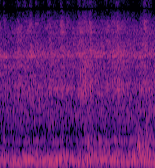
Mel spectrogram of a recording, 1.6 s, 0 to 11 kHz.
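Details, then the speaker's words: Supercharged Mustang GT, allegedly over 600 hp, tuned by several shops: deep, uneven, lumpy idle with unsteady low pulses; reportedly only runs decently in cold start mode, cause not yet found, rough running. "But as you can hear, it isn't running that well and allegedly, it only runs decently when it's in the cold start mode."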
